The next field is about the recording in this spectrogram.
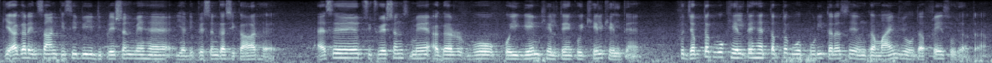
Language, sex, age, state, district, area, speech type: Urdu, male, 45-60, Bihar, Supaul, rural, spontaneous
